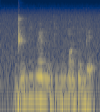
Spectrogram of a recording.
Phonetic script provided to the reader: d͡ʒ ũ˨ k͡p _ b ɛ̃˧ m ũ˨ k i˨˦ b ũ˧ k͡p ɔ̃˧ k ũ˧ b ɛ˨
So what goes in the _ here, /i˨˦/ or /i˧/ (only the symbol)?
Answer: i˧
